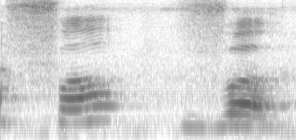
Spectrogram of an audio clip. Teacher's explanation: labio dental sound fricative होंगी फ एंड व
